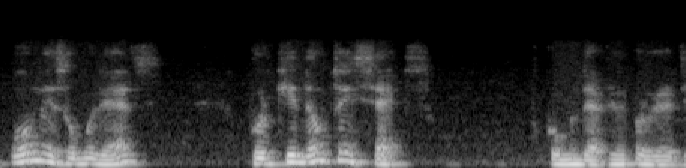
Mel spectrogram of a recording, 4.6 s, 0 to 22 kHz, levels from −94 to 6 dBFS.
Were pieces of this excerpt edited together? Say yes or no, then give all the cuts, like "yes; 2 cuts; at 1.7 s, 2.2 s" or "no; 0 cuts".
no; 0 cuts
